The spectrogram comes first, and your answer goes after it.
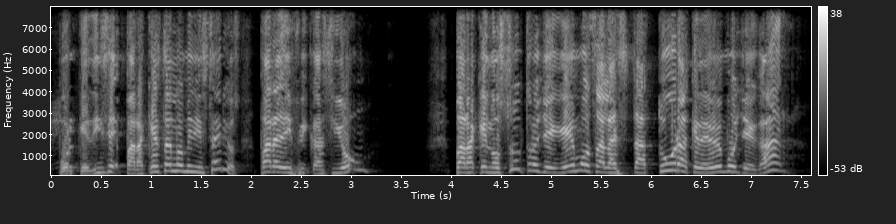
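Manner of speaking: high, loud preaching cry; fervent loud preaching; full-force preaching. Acted. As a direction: preach it out to the whole church.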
